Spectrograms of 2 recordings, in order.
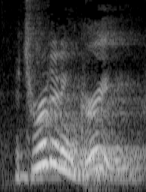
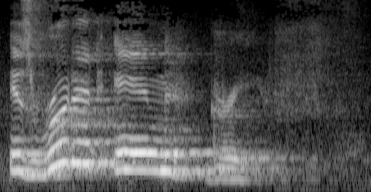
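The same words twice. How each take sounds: First: It's rooted in grief said softer, sinking down; softer echo. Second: Is rooted in grief, each word drawn out very slowly; slow, weighty. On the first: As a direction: repeat it to let it sink in, softer. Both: Real, not acted. Preacher repeats key phrase.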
